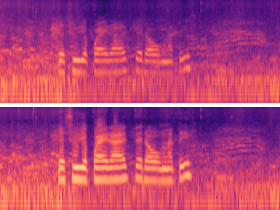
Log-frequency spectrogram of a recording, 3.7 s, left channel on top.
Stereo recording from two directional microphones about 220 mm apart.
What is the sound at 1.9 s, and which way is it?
Speech, 55° right (ahead or behind).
